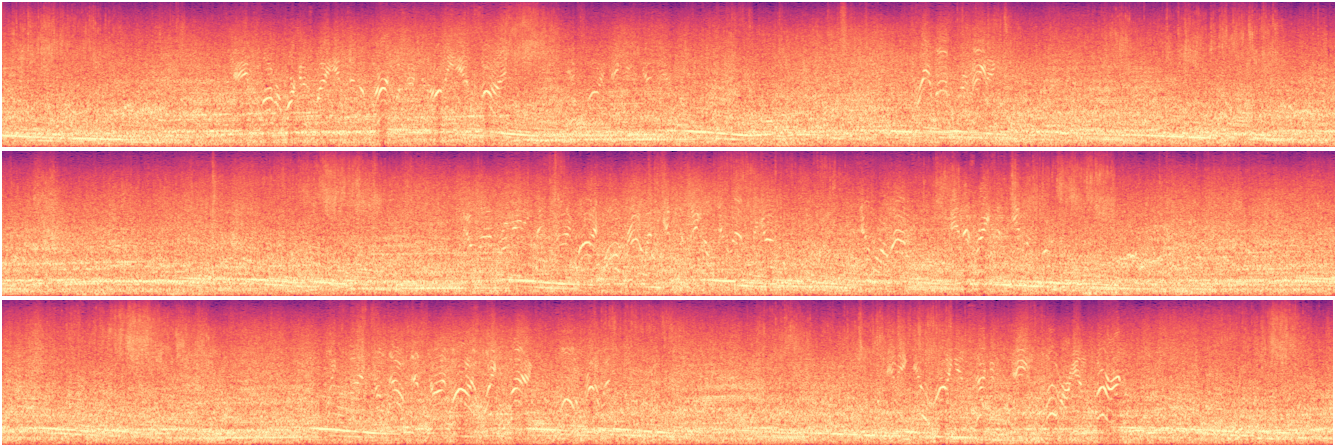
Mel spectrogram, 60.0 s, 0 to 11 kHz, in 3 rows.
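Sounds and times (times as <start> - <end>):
race truck engines passing: 0.0 - 59.9.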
